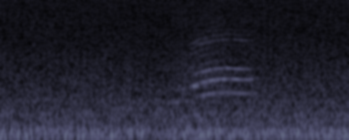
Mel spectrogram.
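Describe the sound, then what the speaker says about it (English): A single faint cat meow, short and rising, sounds once amid a steady low background hum in a quiet room. "Oh, cat's talking to you."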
